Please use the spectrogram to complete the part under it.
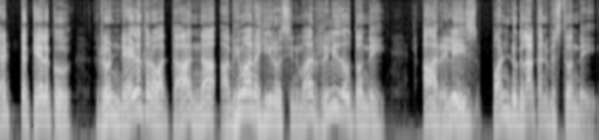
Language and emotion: Telugu, happy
